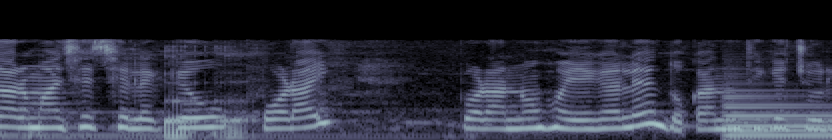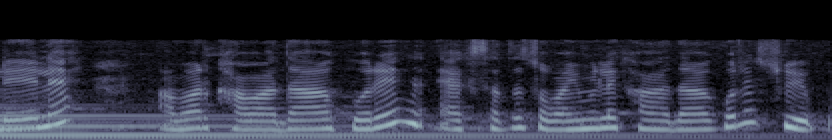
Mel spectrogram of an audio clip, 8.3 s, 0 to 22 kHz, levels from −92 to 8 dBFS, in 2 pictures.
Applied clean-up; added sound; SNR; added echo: none; Burping, eructation + Acoustic guitar; 8 dB; none.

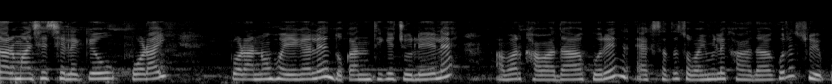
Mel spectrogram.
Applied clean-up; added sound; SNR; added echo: none; none; none; none.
